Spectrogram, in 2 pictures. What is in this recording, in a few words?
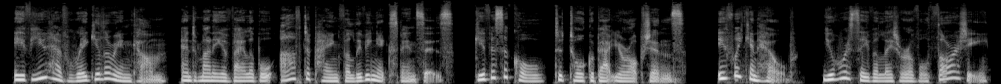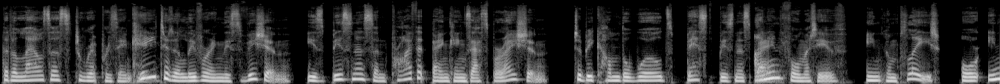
Corporate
